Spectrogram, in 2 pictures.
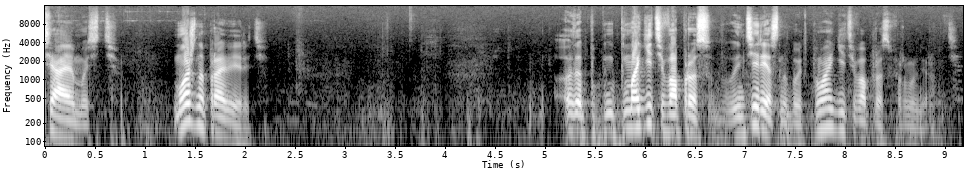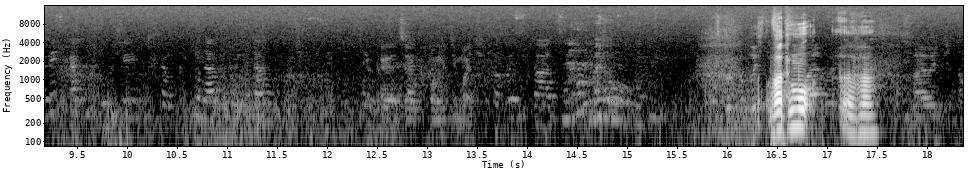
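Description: A young man speaks with animation to a room, slightly echoing.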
